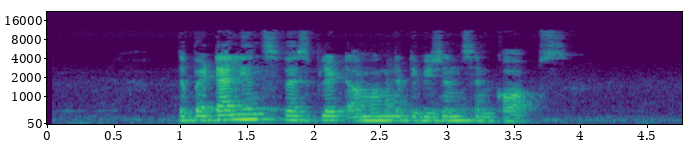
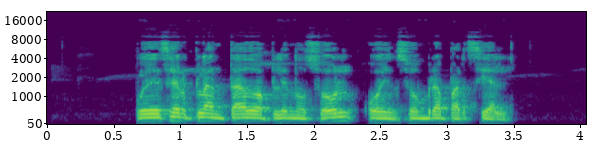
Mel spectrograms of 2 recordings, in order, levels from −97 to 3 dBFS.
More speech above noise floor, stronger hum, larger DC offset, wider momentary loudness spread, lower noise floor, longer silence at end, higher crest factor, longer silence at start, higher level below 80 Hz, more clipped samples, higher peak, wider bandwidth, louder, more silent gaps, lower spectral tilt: second, 34 dB vs 57 dB; neither; neither; first, 12 LU vs 6 LU; second, -59 dBFS vs -74 dBFS; first, 0.9 s vs 0.55 s; first, 22 dB vs 16 dB; first, 1 s vs 0.65 s; first, -58 dBFS vs -64 dBFS; neither; about the same, -4 dBFS vs -2 dBFS; first, 11 kHz vs 9.4 kHz; second, -25 LUFS vs -17 LUFS; neither; first, -6.5 dB/octave vs -4.5 dB/octave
